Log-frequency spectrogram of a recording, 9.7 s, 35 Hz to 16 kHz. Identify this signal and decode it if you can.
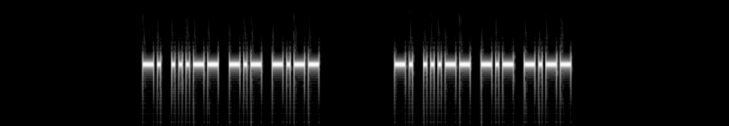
Morse code, heard as a keyed tone, about 25 wpm, 700 Hz. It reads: N3KY N3KY
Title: USA Call Signs - 4 Characters - Repeated 2x - 25wpm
